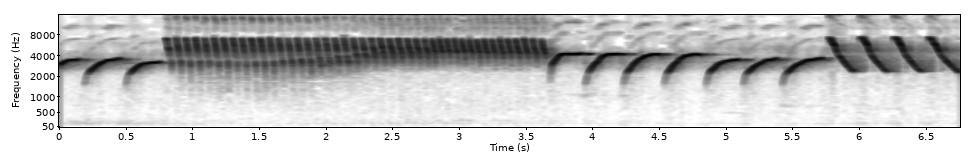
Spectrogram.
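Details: Canary singing a loud, continuous song: rising whistled slurs, then a fast trill buzzing for about three seconds, followed by more drawn-out rising and falling whistles and a quick descending series at the end.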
